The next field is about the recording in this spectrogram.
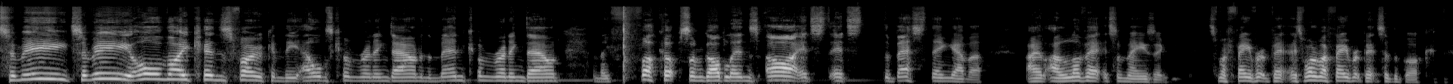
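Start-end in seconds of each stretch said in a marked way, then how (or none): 0.0-2.7 very slow, long-carrying, drawn-out yell, high and loud. Retelling a favorite book scene: imitating a yell across a valley. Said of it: "he just yells across the valley".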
